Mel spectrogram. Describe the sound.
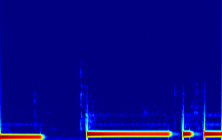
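Sine wave test tone played through speakers that cannot reproduce very low pitches: a steady low hum lasts about half a second, then after a pause a slightly higher pure tone sounds and continues with two brief dropouts.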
